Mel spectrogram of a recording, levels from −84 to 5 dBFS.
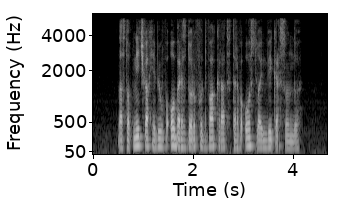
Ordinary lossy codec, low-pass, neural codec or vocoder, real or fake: MP3, 48 kbps; 5.4 kHz; none; real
